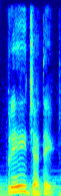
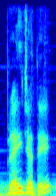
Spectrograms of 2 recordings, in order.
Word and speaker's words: प्रेजते: दोनों के मेल से शब्द बनता है प्रेजते। प्रयजते नहीं।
